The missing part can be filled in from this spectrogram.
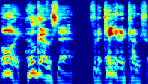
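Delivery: put-on London Cockney accent. Voicing a guard who challenges travellers: cockney accent. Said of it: "they're fucking Cockney".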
